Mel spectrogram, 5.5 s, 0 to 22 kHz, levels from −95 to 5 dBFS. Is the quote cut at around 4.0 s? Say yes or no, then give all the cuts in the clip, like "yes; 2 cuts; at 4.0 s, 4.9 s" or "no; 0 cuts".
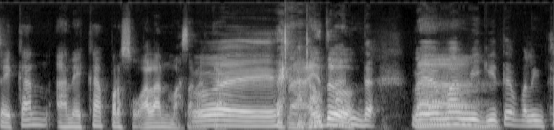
no; 0 cuts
